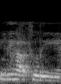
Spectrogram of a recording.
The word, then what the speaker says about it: Leafly: It has like a little rating scale and people can make comments and could you say Leafly? – Leafly. – How would you spell that? – L-E-A-F-L-Y.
